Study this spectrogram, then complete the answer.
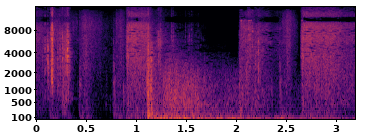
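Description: A blast booms nearby.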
